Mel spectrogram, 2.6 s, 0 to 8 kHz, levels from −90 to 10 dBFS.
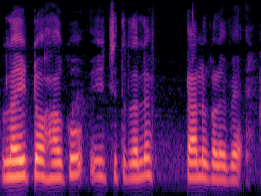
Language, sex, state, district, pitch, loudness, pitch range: Kannada, male, Karnataka, Bangalore, 195 Hz, -18 LUFS, 185-210 Hz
